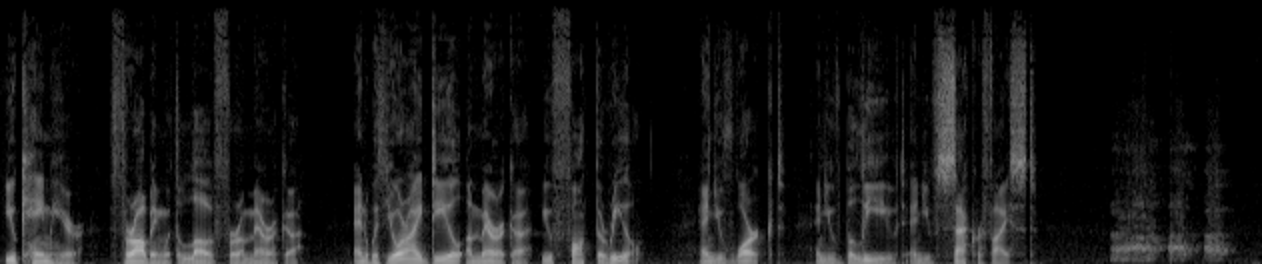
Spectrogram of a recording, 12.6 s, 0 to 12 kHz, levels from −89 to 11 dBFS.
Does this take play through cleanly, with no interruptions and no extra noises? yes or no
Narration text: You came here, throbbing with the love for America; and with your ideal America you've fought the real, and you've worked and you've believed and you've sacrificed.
no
